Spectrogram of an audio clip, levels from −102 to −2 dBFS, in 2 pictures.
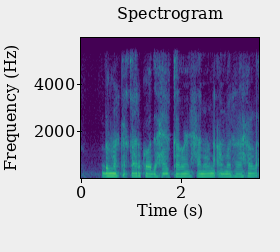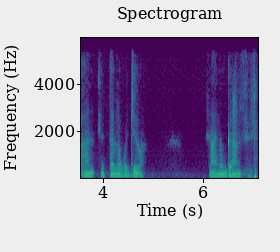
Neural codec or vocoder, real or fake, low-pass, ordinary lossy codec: codec, 16 kHz, 1.1 kbps, Voila-Tokenizer; fake; 5.4 kHz; none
